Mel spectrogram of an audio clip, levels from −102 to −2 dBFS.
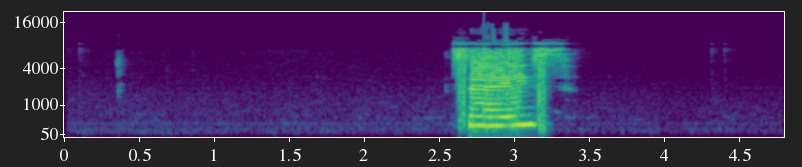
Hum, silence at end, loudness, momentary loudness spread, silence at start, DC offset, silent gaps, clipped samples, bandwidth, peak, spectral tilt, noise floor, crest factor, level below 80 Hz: none; 1.45 s; -12 LUFS; 15 LU; 2.6 s; under 0.1%; none; under 0.1%; 13.5 kHz; 0 dBFS; -0.5 dB/octave; -78 dBFS; 20 dB; -68 dBFS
